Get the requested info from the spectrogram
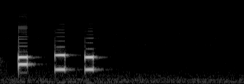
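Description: Smartphone keypad touch-tones: three short two-tone beeps about a third of a second apart, dialled to choose an option in an automated phone menu.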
